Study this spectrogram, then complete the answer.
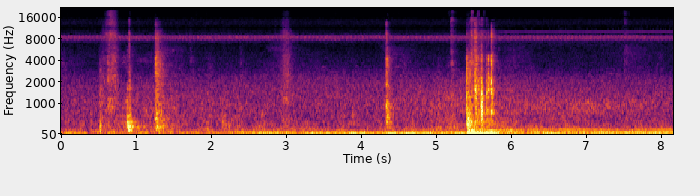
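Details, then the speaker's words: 1951 Hudson with a swapped LS 5.3 and an eBay harness, at first key-on with about five gallons in the tank: relay clicks, then a faint steady hum as the pump runs about three seconds to prime the fuel rails; normal. "yeah I heard the fuel pump kick on it did go now I gotta see if get it let it uh run long enough to charge the system"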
